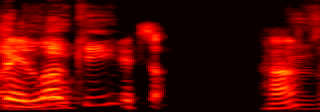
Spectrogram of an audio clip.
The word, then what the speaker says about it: loci: Larry, the method of Loki is a very famous memory trick from cognitive psychology.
